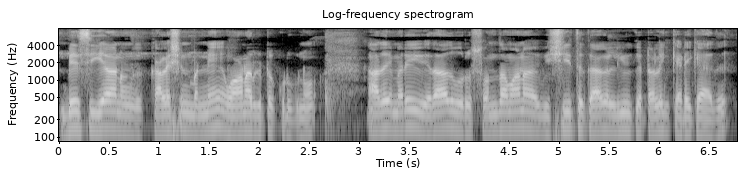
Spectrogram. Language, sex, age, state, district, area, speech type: Tamil, female, 18-30, Tamil Nadu, Dharmapuri, urban, spontaneous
